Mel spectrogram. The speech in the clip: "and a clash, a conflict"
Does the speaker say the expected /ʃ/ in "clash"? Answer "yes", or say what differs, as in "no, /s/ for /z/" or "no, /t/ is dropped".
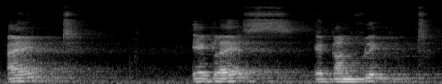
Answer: no, /s/ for /ʃ/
